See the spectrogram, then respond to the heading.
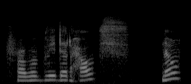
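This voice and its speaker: A man's voice: high voice, unhurried, noisy background. A man giving casual gameplay commentary as a streamer. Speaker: game streamer.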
